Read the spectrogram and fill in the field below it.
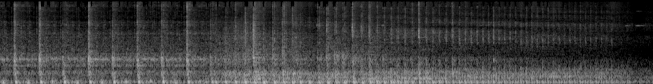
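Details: Small single-cylinder engine putters evenly at about four beats a second then winds down; it runs smoothly and idles normally.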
